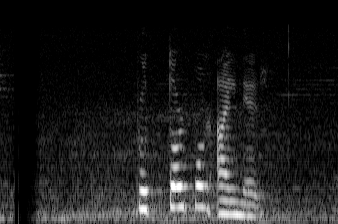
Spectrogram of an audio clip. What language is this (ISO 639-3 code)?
ben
